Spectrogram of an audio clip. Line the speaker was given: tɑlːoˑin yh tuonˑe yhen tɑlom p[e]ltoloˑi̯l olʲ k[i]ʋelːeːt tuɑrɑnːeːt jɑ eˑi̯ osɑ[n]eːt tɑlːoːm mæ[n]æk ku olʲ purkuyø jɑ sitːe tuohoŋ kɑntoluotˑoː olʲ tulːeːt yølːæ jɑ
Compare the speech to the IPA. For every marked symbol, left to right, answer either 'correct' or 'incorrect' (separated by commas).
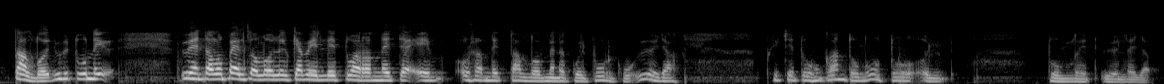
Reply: correct, incorrect, incorrect, incorrect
